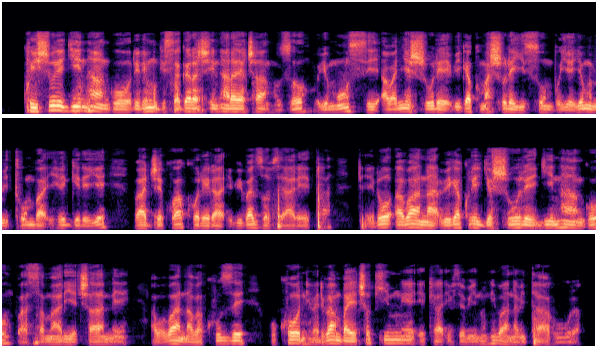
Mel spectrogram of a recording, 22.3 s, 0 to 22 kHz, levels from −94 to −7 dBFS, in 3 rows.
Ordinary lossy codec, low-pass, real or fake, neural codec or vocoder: AAC, 48 kbps; 7.2 kHz; fake; codec, 16 kHz, 4 kbps, FreqCodec, larger model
